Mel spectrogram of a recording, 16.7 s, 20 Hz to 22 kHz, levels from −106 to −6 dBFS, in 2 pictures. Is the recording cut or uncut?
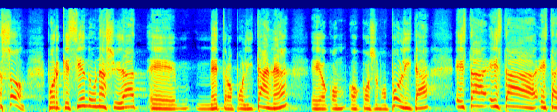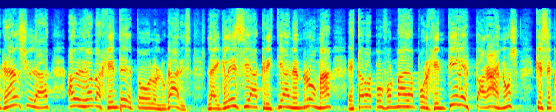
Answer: uncut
